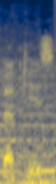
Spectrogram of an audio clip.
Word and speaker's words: Baptiste: Actually, how do you pronounce his name? Who, Baptiste? Yeah, it's Baptiste, okay.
